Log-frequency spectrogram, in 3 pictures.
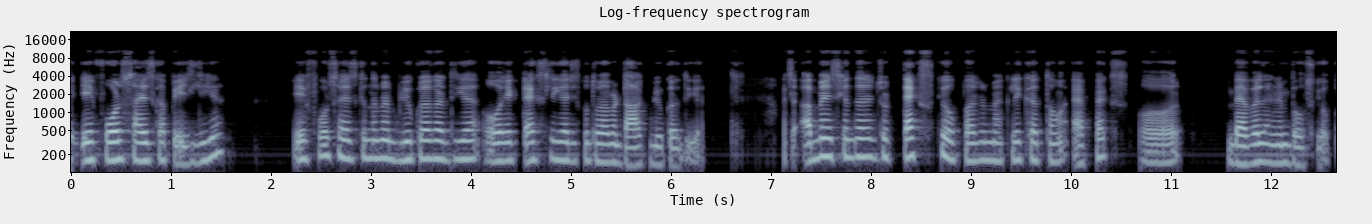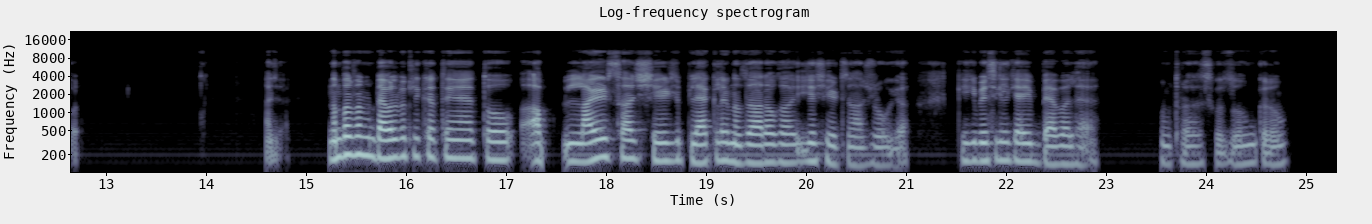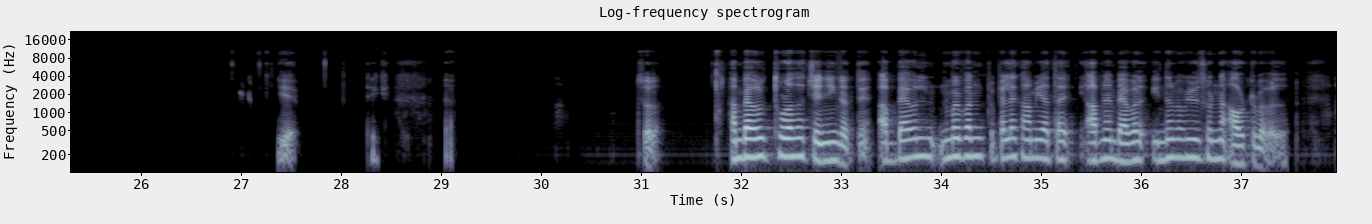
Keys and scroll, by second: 24.4-26.6 ctrl+=, 25.7 x.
